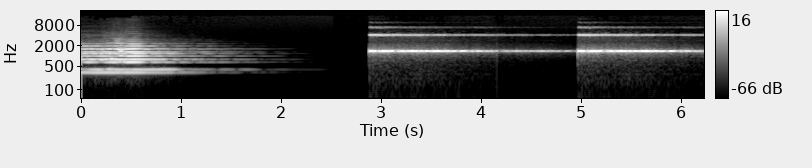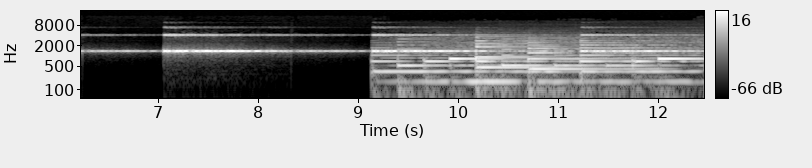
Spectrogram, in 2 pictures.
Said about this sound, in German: Echolot, Schallwellen aus Eckernförde.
